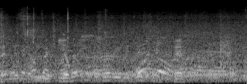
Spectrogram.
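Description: Several people talking at once in casual conversation, with a couple of brief sharp clicks near the start.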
